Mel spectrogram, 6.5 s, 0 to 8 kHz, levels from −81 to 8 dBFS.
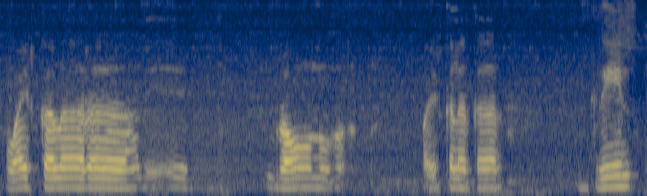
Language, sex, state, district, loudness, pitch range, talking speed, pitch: Telugu, male, Telangana, Nalgonda, -19 LUFS, 140-150 Hz, 85 wpm, 145 Hz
